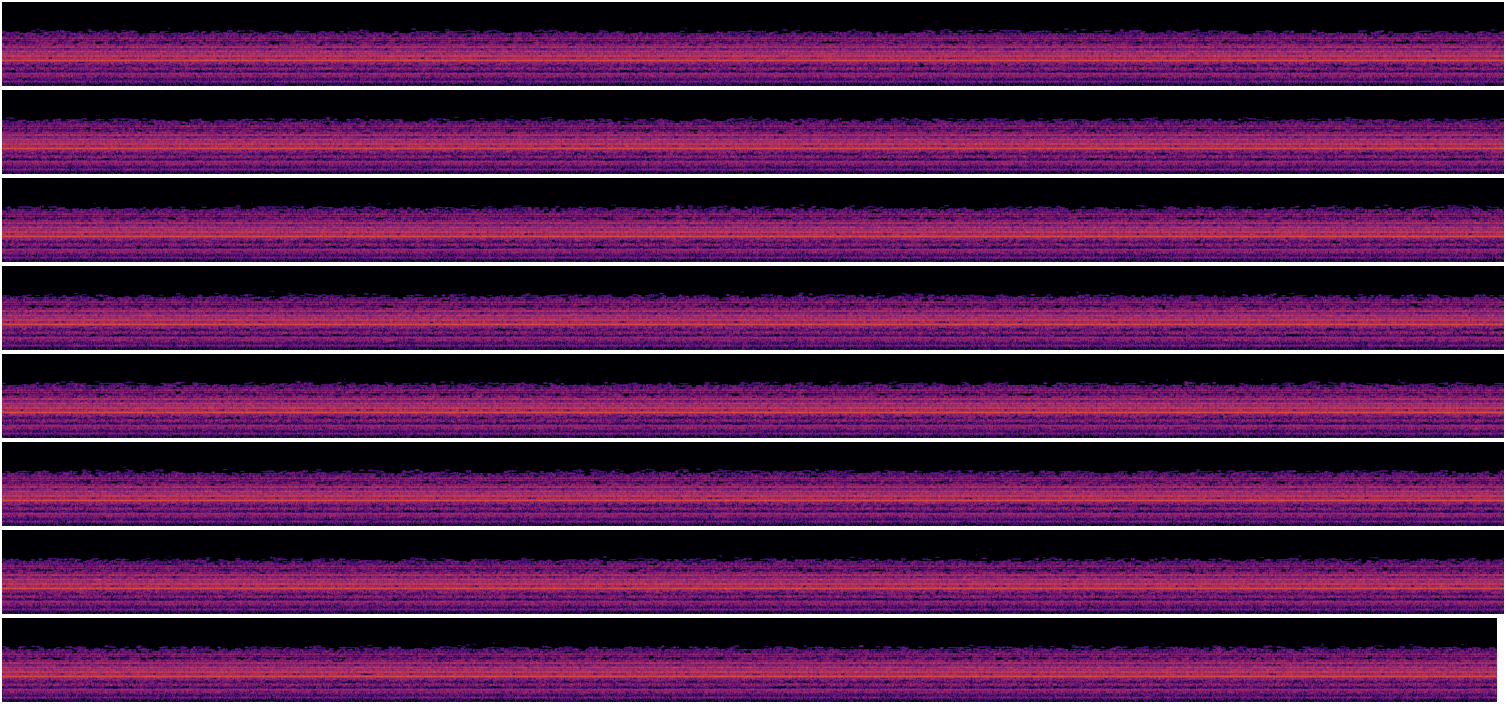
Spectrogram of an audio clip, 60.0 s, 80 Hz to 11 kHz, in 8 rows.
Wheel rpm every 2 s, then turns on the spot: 0, 0, 0, 0, 0, 0, 0, 0, 0, 0, 0, 0, 0, 0, 0, 0, 0, 0, 0, 0, 0, 0, 0, 0, 0, 0, 0, 0, 0, 0.
none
